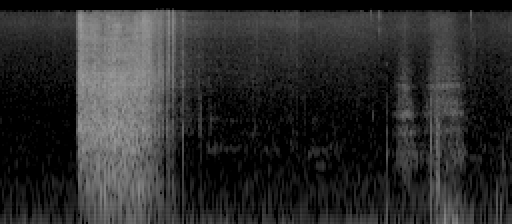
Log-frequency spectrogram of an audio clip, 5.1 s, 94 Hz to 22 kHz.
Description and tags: Matches burning 01
Lighting a match, match burning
